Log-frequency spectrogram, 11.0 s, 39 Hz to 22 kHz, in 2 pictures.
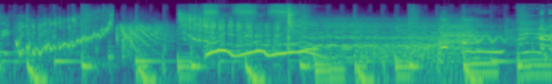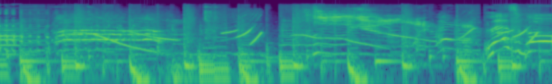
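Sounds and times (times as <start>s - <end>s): playful children's music: 0.0s - 11.0s.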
